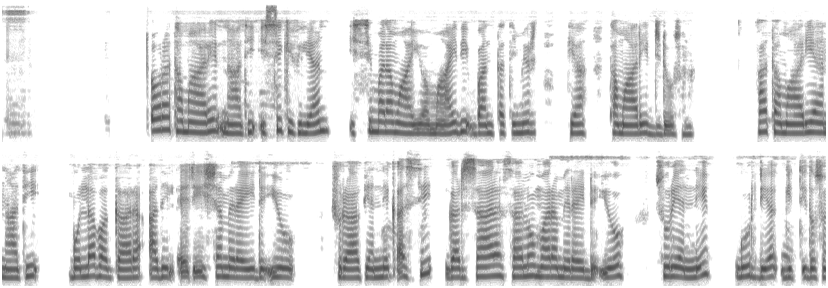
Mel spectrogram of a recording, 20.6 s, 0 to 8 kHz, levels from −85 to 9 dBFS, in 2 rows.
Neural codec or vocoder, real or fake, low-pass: none; real; 7.2 kHz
